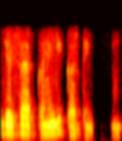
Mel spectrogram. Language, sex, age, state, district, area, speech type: Hindi, female, 45-60, Uttar Pradesh, Ghazipur, rural, conversation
